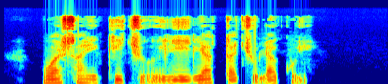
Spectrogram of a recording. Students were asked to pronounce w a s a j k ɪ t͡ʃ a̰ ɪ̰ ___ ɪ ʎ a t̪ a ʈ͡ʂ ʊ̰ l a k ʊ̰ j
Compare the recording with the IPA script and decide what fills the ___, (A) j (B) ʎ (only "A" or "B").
B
